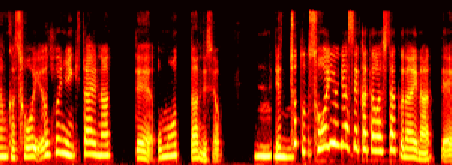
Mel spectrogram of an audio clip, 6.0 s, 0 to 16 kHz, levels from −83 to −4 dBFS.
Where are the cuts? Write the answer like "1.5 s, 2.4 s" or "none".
3.6 s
